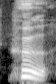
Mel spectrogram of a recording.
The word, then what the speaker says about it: who: How is WH pronounced in who? WH is pronounced as h, h. Okay, W is not pronounced there.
